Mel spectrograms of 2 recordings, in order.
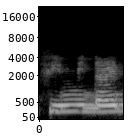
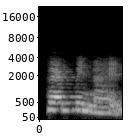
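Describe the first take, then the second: First: The first vowel is a long 'ee' sound. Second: The first vowel is a short 'e' sound. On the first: The speaker calls it wrong. "फीमिनाइन नहीं होता" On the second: The speaker calls it right. "फेमिनाइन होता है"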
